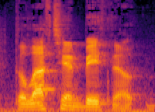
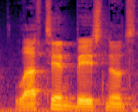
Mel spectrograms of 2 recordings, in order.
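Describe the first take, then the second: First: "bass" comes out as "bath", the s lisped into th; accidental lisp. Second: Said in the usual way. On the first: Real, not acted. Sick piano teacher explaining bass notes, "bass" lisped into "bath". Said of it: "I have a lisp going". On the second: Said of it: "I need to slow down here".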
